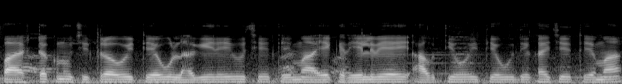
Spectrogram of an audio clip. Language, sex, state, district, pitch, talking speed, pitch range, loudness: Gujarati, male, Gujarat, Gandhinagar, 115 Hz, 155 wpm, 110-115 Hz, -19 LUFS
